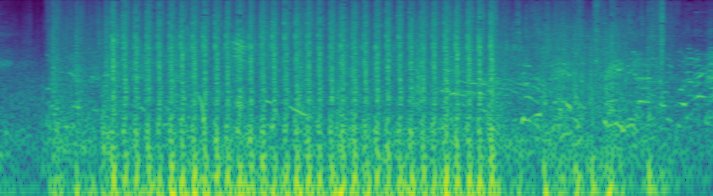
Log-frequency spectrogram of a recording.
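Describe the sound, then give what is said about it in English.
Rapid automatic gunfire from the video game Medal of Honor Airborne rattles in a fast, steady, loud stream of shots for several seconds, then continues a little less densely. “Where are they even at? Oh snap, they're shooting.”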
